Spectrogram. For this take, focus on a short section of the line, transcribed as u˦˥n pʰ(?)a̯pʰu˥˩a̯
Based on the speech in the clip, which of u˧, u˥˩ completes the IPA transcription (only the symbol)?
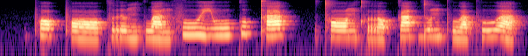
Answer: u˧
